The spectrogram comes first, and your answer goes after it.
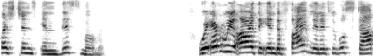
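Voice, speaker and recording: This woman talks with a fairly high pitch and ordinary pitch variation. Her pace is moderate. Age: 60s. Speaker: pastor. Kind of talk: interfaith dialogue Q&A. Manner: conversational.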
